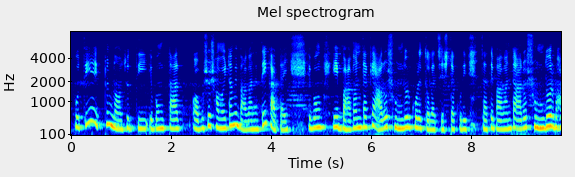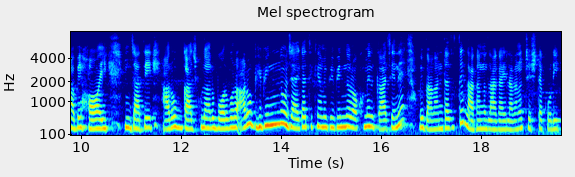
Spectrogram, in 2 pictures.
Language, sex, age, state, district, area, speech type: Bengali, female, 18-30, West Bengal, Bankura, urban, spontaneous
